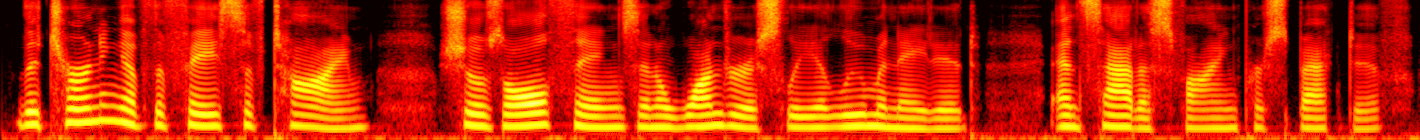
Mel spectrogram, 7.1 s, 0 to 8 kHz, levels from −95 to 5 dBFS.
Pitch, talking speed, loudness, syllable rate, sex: 195 Hz, 145 wpm, -19 LUFS, 4.6 syllables/s, female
